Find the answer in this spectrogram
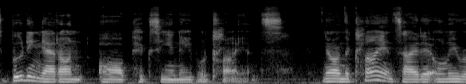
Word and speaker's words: PXE: but first some basics this is often pronounced as pixie it's a specification that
